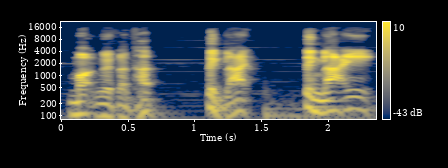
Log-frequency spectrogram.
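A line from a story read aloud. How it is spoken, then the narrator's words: Shouted. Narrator (Vietnamese): anh quát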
